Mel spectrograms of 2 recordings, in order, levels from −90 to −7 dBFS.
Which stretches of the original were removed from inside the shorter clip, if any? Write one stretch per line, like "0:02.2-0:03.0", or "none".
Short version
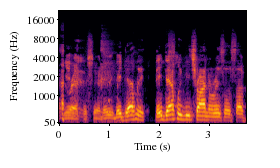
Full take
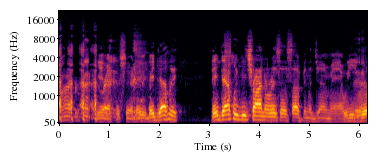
0:02.4-0:02.9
